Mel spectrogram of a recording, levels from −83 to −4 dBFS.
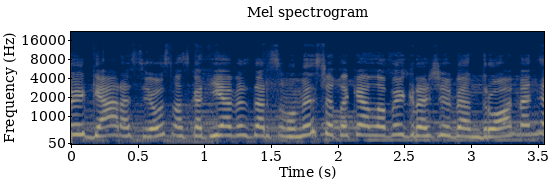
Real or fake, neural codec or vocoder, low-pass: fake; autoencoder, 48 kHz, 128 numbers a frame, DAC-VAE, trained on Japanese speech; 14.4 kHz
